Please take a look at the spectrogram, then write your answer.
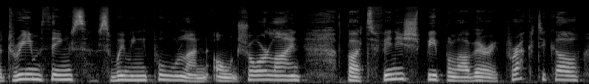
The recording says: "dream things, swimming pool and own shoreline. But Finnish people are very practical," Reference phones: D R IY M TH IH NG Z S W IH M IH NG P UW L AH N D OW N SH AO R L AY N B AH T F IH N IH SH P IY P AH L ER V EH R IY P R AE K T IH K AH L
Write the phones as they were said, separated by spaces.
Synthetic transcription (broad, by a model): D R IY M TH IH NG Z S W IH M IH NG P UW L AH N OW N SH AO R L AY N B AH T F IH N IH SH P IY P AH L ER V EH R IY P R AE K T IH K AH L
